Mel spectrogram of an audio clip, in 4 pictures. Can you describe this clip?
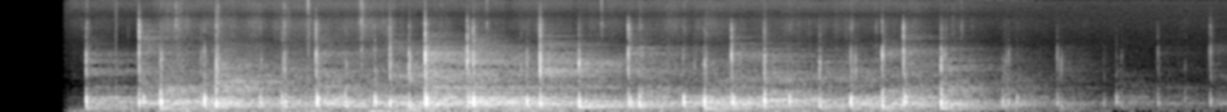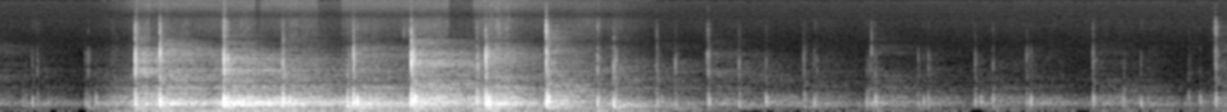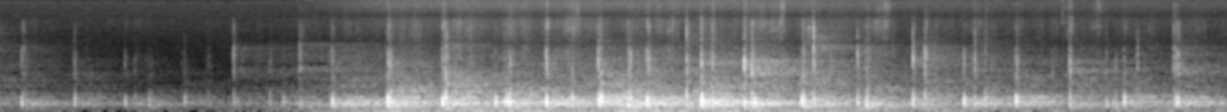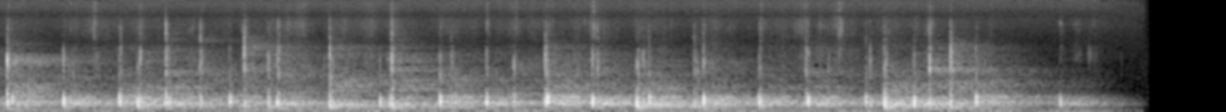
Echoing footsteps down hallway
Footsteps echoing down a hallway. Tile floors.
echoey, foley, footsteps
